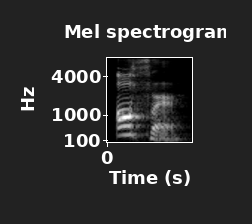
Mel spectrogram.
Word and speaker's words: offer: Offer. Offer is a verb but the first syllable is stress.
